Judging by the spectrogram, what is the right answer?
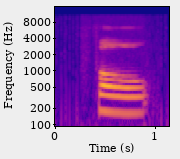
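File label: "fou" first tone, Chinese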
